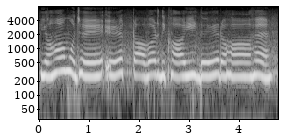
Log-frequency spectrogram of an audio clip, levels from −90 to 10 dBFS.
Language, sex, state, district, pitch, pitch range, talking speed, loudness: Hindi, female, Madhya Pradesh, Katni, 265 Hz, 255-275 Hz, 100 wpm, -9 LUFS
